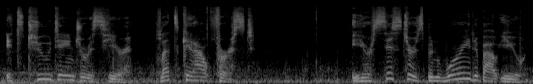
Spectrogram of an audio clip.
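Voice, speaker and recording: An actor playing an earnest, protective young lion dancer in a video game. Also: male voice, a little high, sing-song, moderate pace. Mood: reassuring. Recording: loud music behind the voice. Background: loud game music.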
